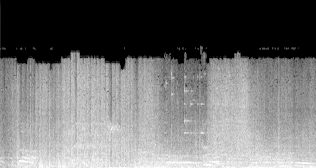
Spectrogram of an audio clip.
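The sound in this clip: Heavy gunfire from a very large gun roars as a dense, unbroken barrage, loud and sustained throughout with no clear gaps between shots.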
